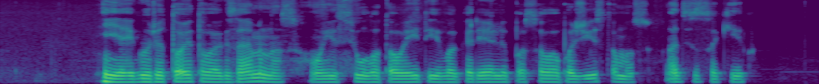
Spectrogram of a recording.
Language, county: Lithuanian, Vilnius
